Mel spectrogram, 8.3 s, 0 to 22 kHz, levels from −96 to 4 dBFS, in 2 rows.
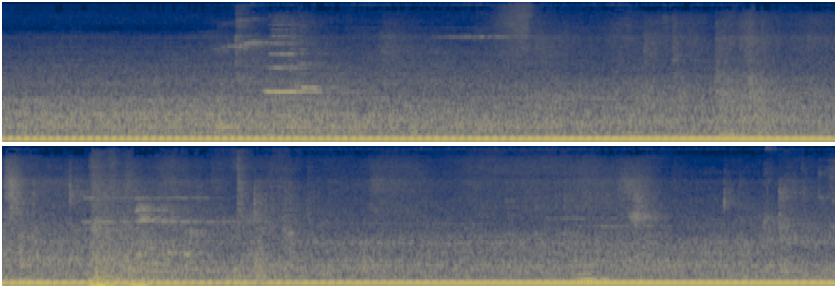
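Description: Nothing stood out as a technical problem anywhere in this recording of sounds when listening to it.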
